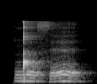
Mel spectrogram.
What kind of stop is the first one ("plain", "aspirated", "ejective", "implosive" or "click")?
click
